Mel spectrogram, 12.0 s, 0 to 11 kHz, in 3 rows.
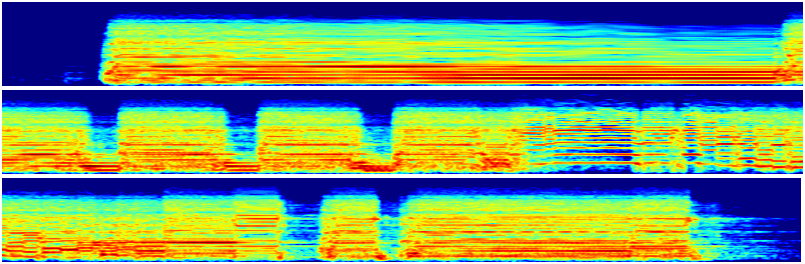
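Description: An electric guitar played through the drive effect of a NUX MG-400 multi-effects unit, a sustained distorted chord followed by gritty strummed chords and a sliding bend, loud and alone.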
